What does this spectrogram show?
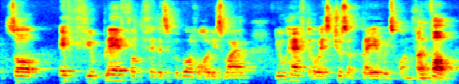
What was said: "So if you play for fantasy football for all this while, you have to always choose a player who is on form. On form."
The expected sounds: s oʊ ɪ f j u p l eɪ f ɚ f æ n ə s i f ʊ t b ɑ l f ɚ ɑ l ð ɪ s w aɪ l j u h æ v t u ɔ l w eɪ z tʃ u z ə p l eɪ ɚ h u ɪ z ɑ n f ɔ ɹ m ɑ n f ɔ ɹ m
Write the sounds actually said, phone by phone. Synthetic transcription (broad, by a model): s oʊ ɪ f j u p l eɪ f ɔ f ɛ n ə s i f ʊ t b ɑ l f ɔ ɑ l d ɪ s w aɪ l j u h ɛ f t u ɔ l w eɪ s tʃ u s ə p l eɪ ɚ h u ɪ s ɑ n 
